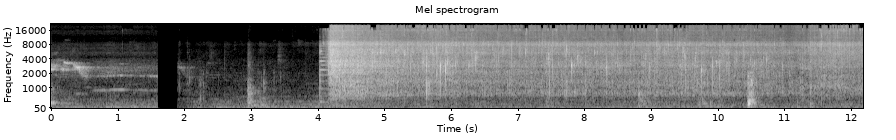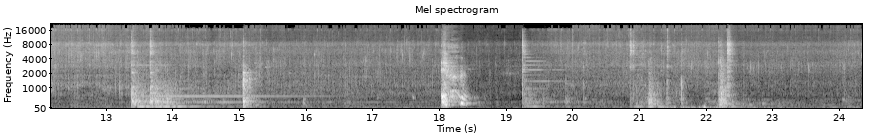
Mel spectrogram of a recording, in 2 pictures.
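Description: Hot oil sizzles and crackles as paneer fries in a kadai, with scraping stirs and clinks punctuating the frying; birds chirp faintly in the background.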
